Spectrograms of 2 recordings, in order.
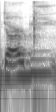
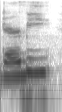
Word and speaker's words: Derby: So I feel like maybe by the same transitive property, I should be saying Derby instead of Derby, because I probably sound like a wanker for saying Derby.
